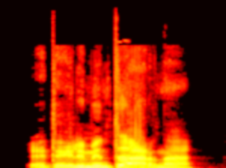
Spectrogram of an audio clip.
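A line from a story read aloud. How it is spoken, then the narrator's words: Irritated grumble. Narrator (Russian): раздраженно пробурчал Криол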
